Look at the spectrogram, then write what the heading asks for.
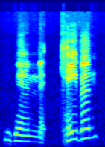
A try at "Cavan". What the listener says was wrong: Yes, you had the wrong syllable.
